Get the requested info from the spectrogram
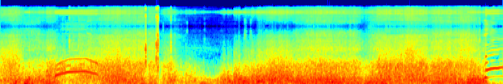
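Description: Wind rushing hard over a helmet-mounted camera microphone during a rope jump's freefall and swing, easing briefly about two seconds in. A short shout rises and falls about a second in.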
